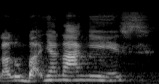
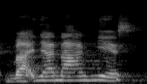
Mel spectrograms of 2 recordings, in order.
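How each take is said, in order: First: Amused. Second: Mbaknya nangis said slowly, nangis stretched and falling; slow emphasis. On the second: Preacher repeats that the maid cried, slow and stressed. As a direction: drag out nangis for effect. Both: Real, not acted.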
